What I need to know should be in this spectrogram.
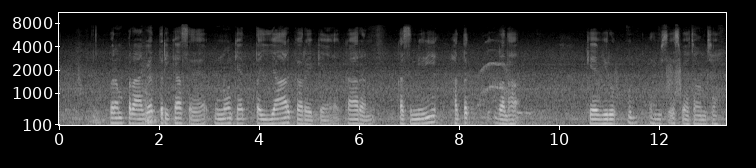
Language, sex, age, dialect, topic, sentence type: Maithili, male, 18-24, Angika, agriculture, statement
